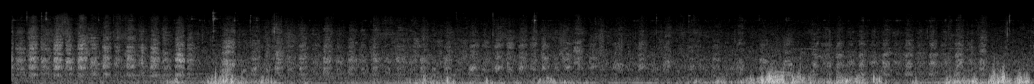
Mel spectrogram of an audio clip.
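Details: Milo, a dog racing around to show off his speed to other dogs, pants in quick breathy bursts, with heavier surges near two and eight seconds over a steady low rumble.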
